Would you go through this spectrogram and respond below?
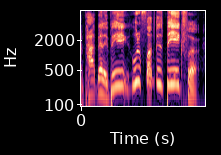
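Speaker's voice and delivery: high, loud, baffled squeal of disbelief; who owns this pig, say it in shock; incredulous outburst. Real, not acted. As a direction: pitch jumping up in disbelief.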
